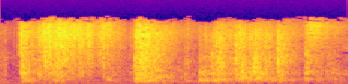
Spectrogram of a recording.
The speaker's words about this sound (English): All right, men, all together now. Keep your guns drawn. We'll break the door down.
